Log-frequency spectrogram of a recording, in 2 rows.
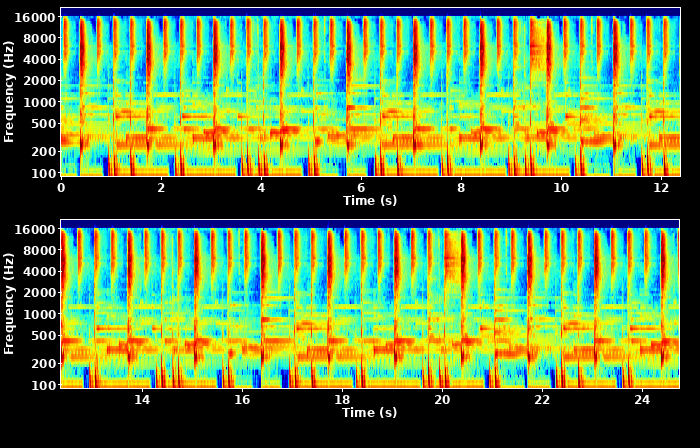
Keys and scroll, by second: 19.5 [, 21.2 [.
